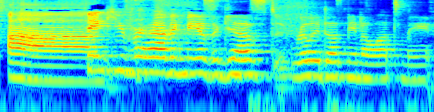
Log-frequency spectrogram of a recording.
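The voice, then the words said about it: Deliberately weird put-on voice. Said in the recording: “I know I'm saying it in a weird voice, but that's just to cover up my emotions.”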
